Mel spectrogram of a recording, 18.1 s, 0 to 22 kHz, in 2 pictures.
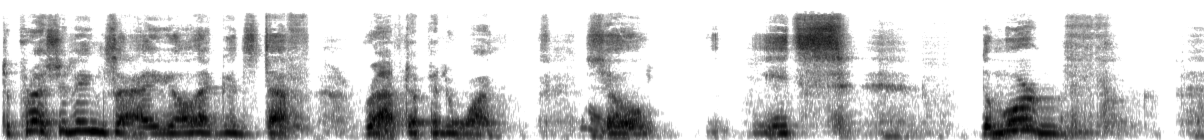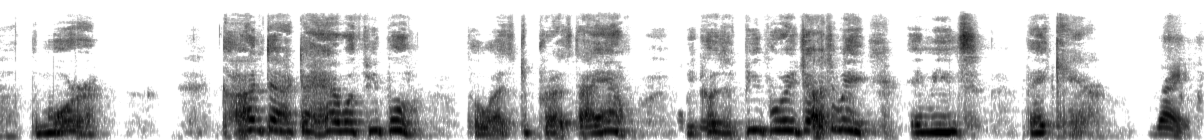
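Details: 22-year-old man with cerebral palsy affecting his muscles; he says tighter muscles make talking more difficult and that it is audible in his voice; dysarthria due to cerebral palsy.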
